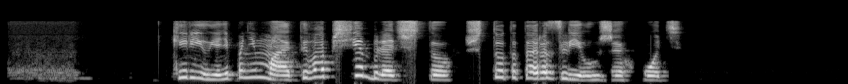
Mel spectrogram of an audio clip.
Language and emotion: Russian, angry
